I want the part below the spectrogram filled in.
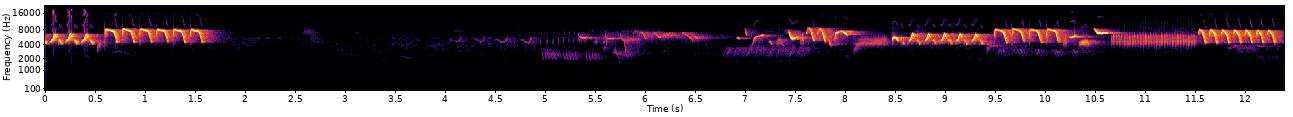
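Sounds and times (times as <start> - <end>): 
Eurasian wren Troglodytes troglodytes singing trills and buzzy rattles: 0.0 - 1.7, 4.7 - 12.3.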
